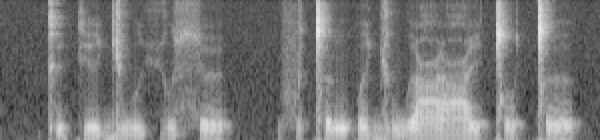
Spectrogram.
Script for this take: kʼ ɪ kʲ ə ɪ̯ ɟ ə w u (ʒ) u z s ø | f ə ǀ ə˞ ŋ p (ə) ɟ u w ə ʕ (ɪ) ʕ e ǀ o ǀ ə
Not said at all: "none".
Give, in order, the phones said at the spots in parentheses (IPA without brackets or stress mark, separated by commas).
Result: ç, ə, ɪ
